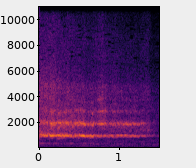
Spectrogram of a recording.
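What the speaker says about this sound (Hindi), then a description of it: "उसने झटके से अपनी गाड़ी रोकी।" A car brakes suddenly, its tires skidding in one loud, sustained screech that fades slightly over about a second and a half, close and alone with no talking.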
